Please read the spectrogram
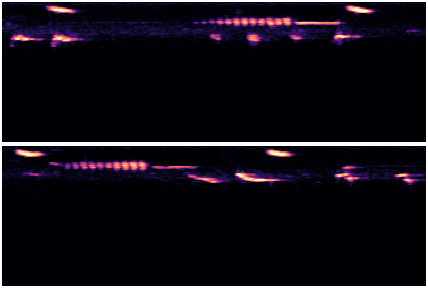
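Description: Birds calling: short high whistles, scattered chirps, and two rapid trills, each ending in a held note.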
